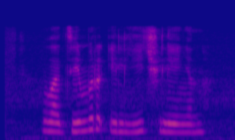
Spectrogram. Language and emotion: Russian, neutral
